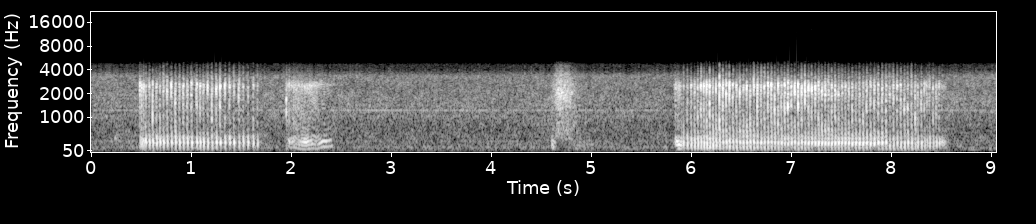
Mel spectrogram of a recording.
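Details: Sleeping French Bulldog gives two heavy, rattling snores, the first about a second long, then a short snort. A longer grating snore of nearly three seconds follows after a pause.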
